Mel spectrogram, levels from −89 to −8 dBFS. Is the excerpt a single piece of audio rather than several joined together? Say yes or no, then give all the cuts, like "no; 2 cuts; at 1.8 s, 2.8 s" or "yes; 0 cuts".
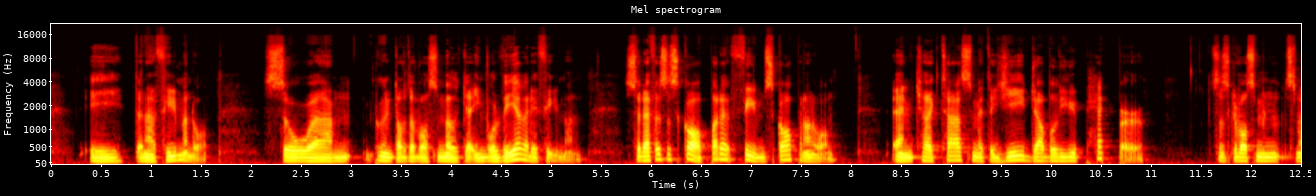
yes; 0 cuts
